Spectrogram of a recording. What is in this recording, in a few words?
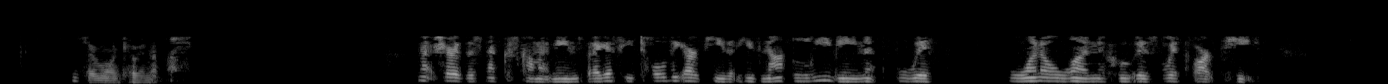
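Mesa Police Department Superstition Dispatch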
